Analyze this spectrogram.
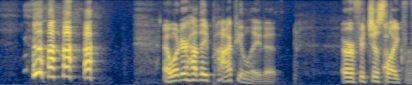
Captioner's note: laughing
